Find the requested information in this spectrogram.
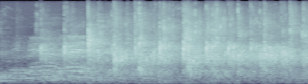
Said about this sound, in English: Thank you for the golf clap. Some golfers in the room.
